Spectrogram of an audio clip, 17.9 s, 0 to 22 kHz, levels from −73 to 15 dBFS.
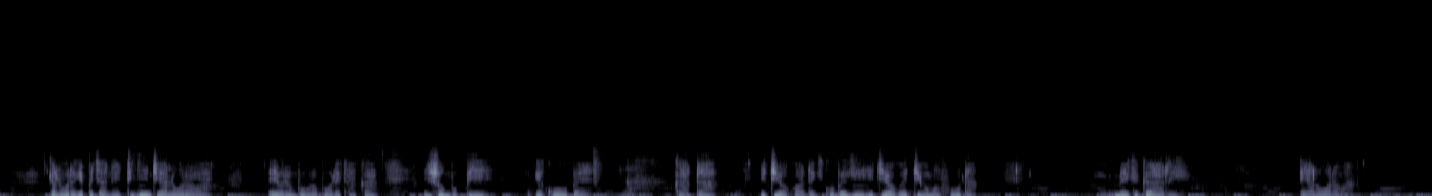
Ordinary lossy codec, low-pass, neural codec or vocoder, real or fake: none; 5.4 kHz; none; real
